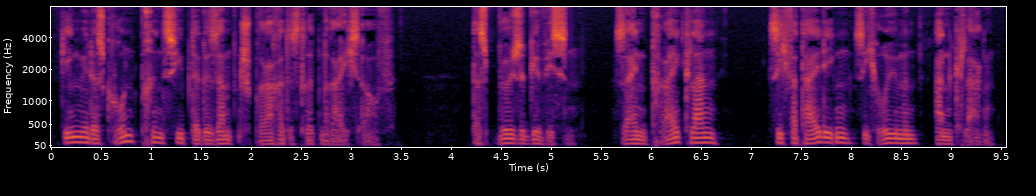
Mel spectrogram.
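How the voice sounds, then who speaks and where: An actor playing an educated middle-aged diarist, bitter and reflective, reading his diary in a measured, sardonic way for a radio play. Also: sits low, warm tone, husky, no echo, clean studio sound.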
